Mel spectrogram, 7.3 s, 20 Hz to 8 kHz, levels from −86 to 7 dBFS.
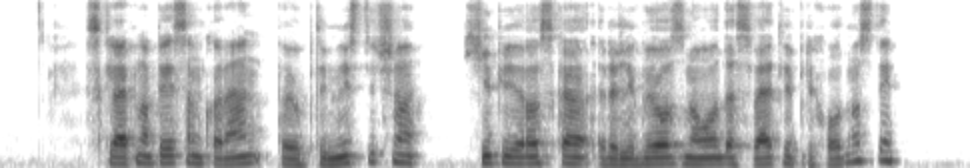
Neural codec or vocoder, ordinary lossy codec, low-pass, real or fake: codec, 16 kHz, 4 kbps, FunCodec, trained on LibriTTS, 50 frames a second; none; none; fake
